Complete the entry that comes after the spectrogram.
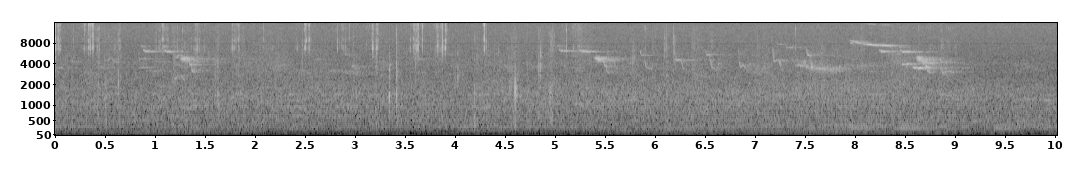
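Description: Small birds chirping in short, quickly falling phrases over a steady outdoor background noise, with a couple of sharp ticks around the middle.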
